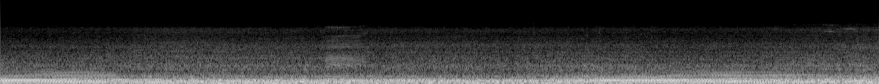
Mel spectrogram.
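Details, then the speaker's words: Lexus RC F on a spirited mountain drive after raising coilover height: steady, even engine drone under hard driving over road rumble, no knocks or rattles; engine sounds healthy. "Engine sounds good."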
